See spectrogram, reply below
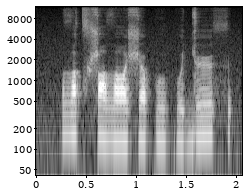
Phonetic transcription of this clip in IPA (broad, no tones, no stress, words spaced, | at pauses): ðˤɪt͡sʃɛ ðˤeʃɐ pukʷɐ ɟøθ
